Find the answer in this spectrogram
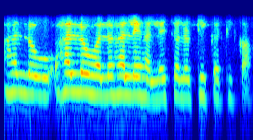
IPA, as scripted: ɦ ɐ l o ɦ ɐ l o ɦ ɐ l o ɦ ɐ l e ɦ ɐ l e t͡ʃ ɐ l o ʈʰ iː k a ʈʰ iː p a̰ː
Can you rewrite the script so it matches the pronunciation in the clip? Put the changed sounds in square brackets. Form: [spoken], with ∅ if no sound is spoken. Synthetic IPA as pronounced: ɦ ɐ l o ɦ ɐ l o ɦ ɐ l o ɦ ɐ l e ɦ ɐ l e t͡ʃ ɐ l o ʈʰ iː k a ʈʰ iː [k] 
